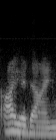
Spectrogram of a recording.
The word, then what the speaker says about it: iodine: Well, it's definitely pronounced iodine. We proved this. It says it in like every dictionary.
